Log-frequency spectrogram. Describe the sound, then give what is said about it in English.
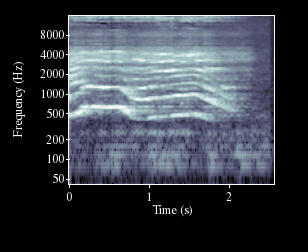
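A single long howl, apparently from a big wolf kept at the Department of Zoology, a loud, sustained wavering cry that rises, holds, then dips and slides lower before fading out after about two and a half seconds. “That sounded like a wolf or something.”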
